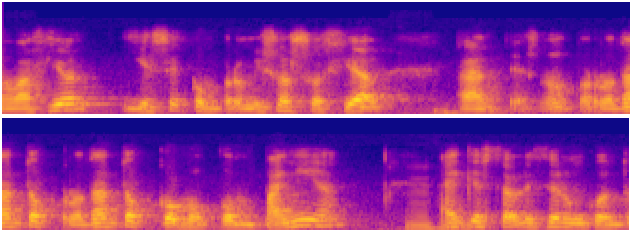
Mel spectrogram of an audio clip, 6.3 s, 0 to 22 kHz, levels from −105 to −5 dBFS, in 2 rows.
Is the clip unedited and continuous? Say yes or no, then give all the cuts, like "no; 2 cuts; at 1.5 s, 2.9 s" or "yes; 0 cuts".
no; 2 cuts; at 2.3 s, 3.4 s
